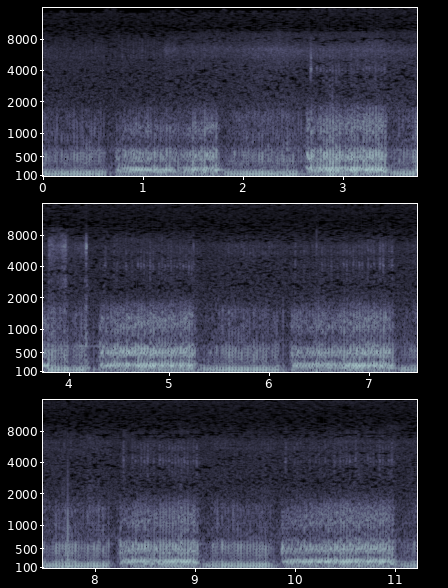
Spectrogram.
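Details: Pet Devon Rex kitten Coco purring contentedly on a blanket, a deep vibrating drone pulsing in breath cycles of about one second, with a few faint soft clicks partway through.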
